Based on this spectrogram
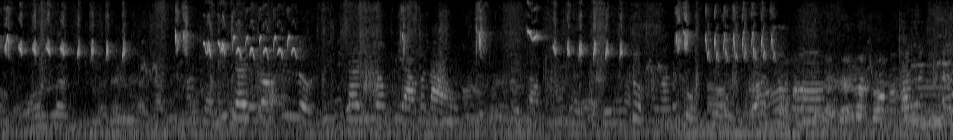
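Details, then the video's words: Song of a Javan bushlark of the Parva type: fast high rattling trills alternating with varied warbled and twittering phrases, dense and continuous, over a low droning hum. "Suara Burung Branjangan Parva"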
